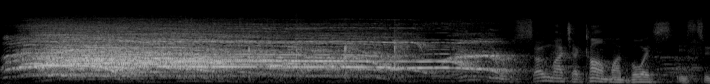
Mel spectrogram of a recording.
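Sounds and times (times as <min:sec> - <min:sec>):
audience screaming on request: 0:00.0 - 0:05.2
speech: 0:05.6 - 0:07.0.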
